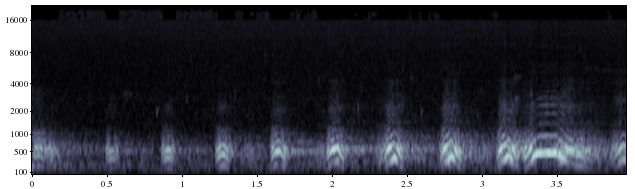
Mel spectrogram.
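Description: barred owl hooting

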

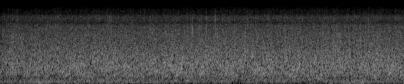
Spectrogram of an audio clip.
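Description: rushing creek water

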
